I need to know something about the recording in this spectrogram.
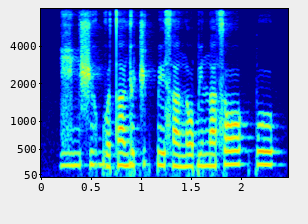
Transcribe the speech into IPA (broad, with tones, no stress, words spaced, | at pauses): ɣiː˨ʃɨ˨˦ ɡʷa˨tã˧ jə˦t͡ʃɨ˦ k͡pe˦sã˦˨nɔ˦˨ɓe˦ nã˧sɔ˦ | po˦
